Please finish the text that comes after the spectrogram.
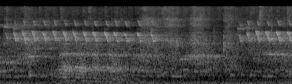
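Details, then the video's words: Two-month-old white-rumped shama from champion-line parents repeating sharp high notes in quick trotolan succession, breaking off briefly after about two seconds, then restarting the run; faint background noise throughout. "TROTOLAN TRAH JAWARA"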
